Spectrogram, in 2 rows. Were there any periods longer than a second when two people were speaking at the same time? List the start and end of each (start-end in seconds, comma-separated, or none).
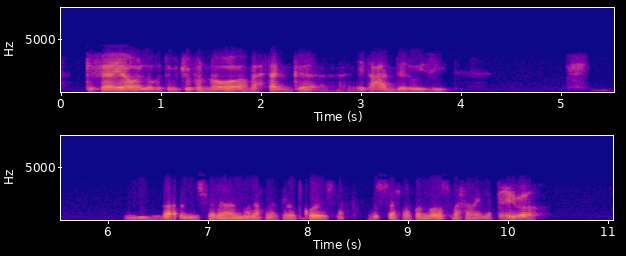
none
